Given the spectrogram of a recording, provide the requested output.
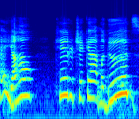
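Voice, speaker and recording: In a put-on character voice with a Southern US accent, a female-sounding voice at a high pitch for a woman speaks at a fairly slow pace. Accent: Southern American. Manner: friendly, inviting.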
